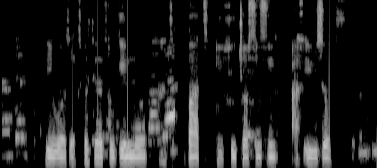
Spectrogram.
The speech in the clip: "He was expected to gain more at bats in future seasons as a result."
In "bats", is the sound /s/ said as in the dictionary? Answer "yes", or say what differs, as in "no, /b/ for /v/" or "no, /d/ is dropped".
no, /s/ is dropped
